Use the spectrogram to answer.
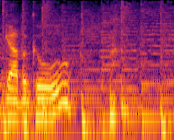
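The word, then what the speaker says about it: capicola: recently that that is it's just a funny pronunciation for what appears to when written be pronounced as capiccola but then i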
